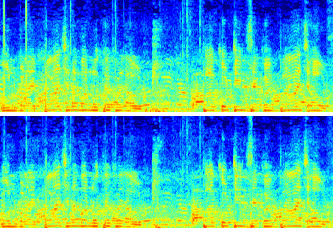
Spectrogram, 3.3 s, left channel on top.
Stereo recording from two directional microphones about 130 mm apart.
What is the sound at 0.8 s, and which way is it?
A man's voice, centre (ahead or behind).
